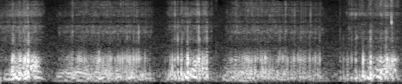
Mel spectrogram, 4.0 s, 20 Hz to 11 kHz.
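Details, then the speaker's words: A baby boy asleep, snoring loudly in rough, rattling breath cycles of about 3 every 4 seconds, loud enough to drown out speech; a parent says he snores often and this is a particularly loud time. "all right we got to talk to select level sets so the stalking is about this loud okay just pretty good and you kind of can't hear us that well over him snoring"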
